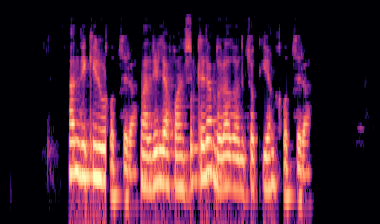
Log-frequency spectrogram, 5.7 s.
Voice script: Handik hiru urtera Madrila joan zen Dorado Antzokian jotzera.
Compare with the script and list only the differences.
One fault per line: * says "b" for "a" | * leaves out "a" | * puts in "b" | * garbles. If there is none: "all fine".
* says "jotzera" for "urtera"
* says "urtera" for "zen"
